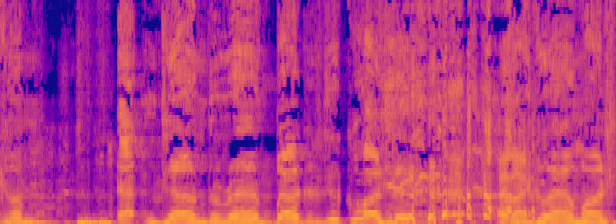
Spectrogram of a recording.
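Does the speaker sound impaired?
Yes: cerebral palsy; hand and arm movement affected, difficulty doing high fives.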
